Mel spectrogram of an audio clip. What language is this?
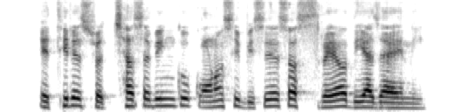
Odia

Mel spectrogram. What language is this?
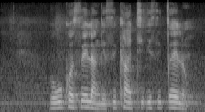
Zulu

